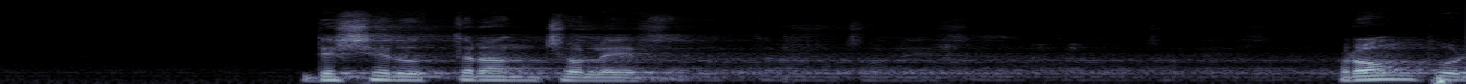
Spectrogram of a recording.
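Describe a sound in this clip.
A man preaches loudly and with fervour into a microphone, heard through loudspeakers with echo.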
